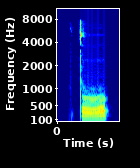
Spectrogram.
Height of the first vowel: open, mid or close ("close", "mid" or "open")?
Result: close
